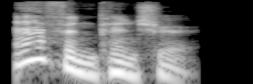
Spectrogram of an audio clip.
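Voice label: "affenpinscher", English, uk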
